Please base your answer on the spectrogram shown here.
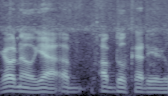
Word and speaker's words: Abdul-Qadir: in and was like, no, it'd be Abdul-Qadir, like it's a long A sound. But then everybody I talk to is like, oh no, yeah, Abdul-Qadir, like there's about 6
